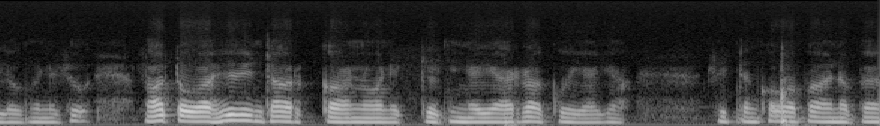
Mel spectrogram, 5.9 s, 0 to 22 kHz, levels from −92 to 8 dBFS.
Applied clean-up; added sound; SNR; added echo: none; none; none; none.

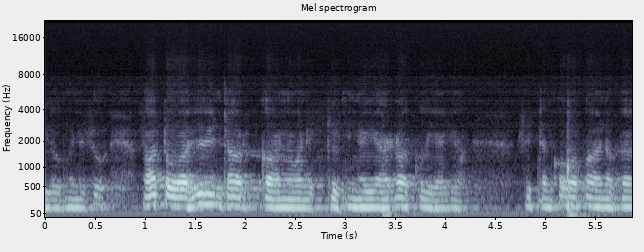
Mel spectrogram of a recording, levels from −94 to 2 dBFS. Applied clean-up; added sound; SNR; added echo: none; none; none; reverberation time 1.5 s.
